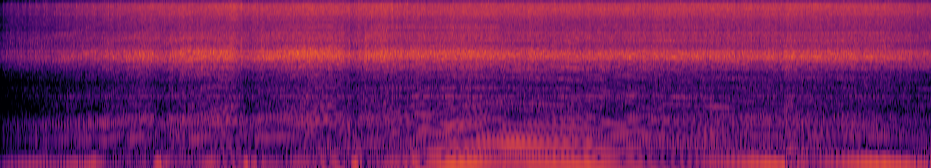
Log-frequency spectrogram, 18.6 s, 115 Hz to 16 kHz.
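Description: KTM 1190 Adventure's V-twin engine with a MIVV Speed Edge slip-on exhaust, running at steady revs under a strong steady hiss. The sound fades in over the first few seconds, then holds.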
